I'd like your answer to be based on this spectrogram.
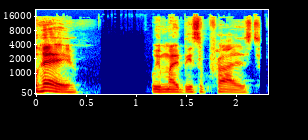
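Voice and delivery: normal talking voice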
